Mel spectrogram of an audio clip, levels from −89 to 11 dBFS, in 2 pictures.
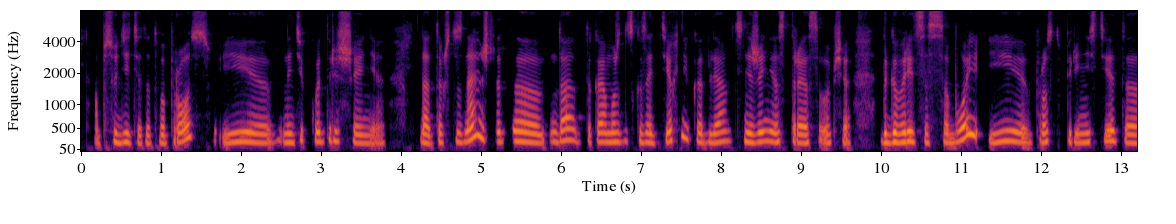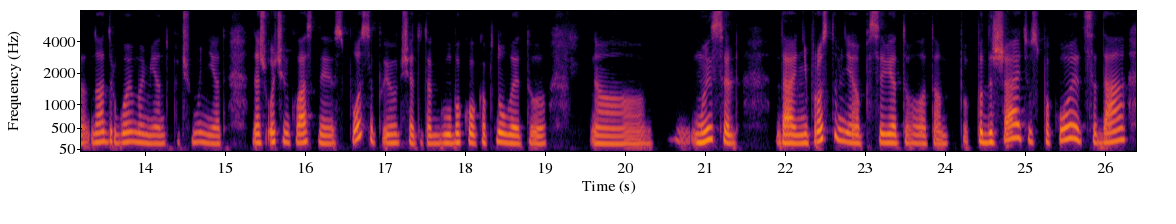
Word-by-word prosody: обсудить 195 -4 -2
этот 170 0 -6
вопрос 205 - -1
и 195 -1 +1 0.2
найти 190 -1 -1
какое-то 205 +3 -2
решение. 180 -5 -3 0.4
Да, 180 -2 +3
так 190 +3 -4
что 200 - -5
знаешь, 260 - +2
это, 205 -2 +2
ну 205 0 -3
да, 230 +2 +2
такая, 200 +1 -1
можно 200 +2 0
сказать, 195 -4 -3
техника 225 - -1
для 190 +3 -1
снижения 205 0 +2
стресса 180 -3 -1
вообще. 185 0 -3 0.3
Договориться 195 0 +4
с - - -7
собой 265 - +3
и 210 +2 +1
просто 195 +1 -4
перенести 195 0 -3
это 185 -5 +1
на 195 +2 +1
другой 200 0 0
момент. 175 -3 -2
Почему 200 +1 -8
нет? 170 -4 -3 0.3
Знаешь, 185 0 0
очень 200 -1 0
классный 190 -2 0
способ. 295 - 0
И, - - 0
вообще-то, 180 -1 -2
ты - - -14
так 175 -1 -1
глубоко 180 +2 +1
копнула 185 +1 +1
эту, 170 0 -1 0.5
ам, 90 - -2 0.3
мысль. 215 -2 +2 0.5
Да, 180 - +5
не 175 +1 +2
просто 235 - +3
мне 195 - +2
посоветовала 180 -1 0
там 170 +1 -5
п - - -8
подышать, 205 +8 +3
успокоиться, 225 +2 +1
да, 220 +6 +2
195 Hz, 130 wpm, -23 LUFS, 180-210 Hz, 0.5 s, Да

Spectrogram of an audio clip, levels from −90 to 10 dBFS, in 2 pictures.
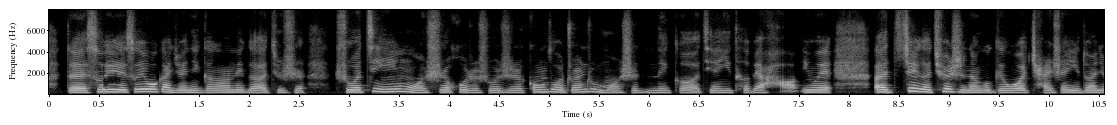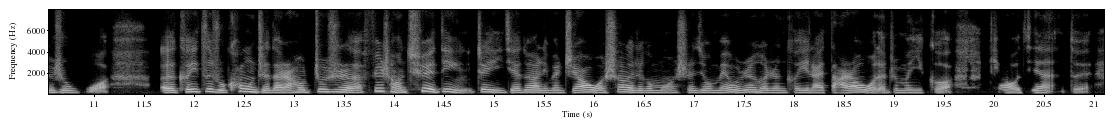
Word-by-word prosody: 对， 190 -1 +5
所 215 +4 +1
以 220 -2 +6
所 230 +3 +2
以 240 - +8
我 235 -1 +9
感 215 -3 +3
觉 190 +1 -1
你 185 -2 -1
刚 180 +1 -3
刚 195 +1 -1
那 200 - -1
个 180 -3 0
就 185 - -7
是， 185 0 -5 0.3
说 205 -1 +2
静 250 +6 -1
音 245 +2 +2
模 195 -9 +1
式， 195 +2 -2
或 200 +1 -2
者 170 -2 -4
说 180 +1 -5
是， 180 -2 -4
工 210 +4 -1
作 215 -3 +2
专 205 +4 -2
注 235 -2 -2
模 170 - -4
式 180 0 -6
的 190 - -9
那 170 0 -4
个 165 -2 -4
建 180 -2 -5
议 170 - -3
特 185 +2 -7
别 170 -2 -1
好。 - - -3
因 200 +1 -1
为， 200 -1 +2 0.4
呃， 205 0 +8
这 280 +9 +2
个 220 -4 +5
确 250 +5 +3
实 215 -4 -1
能 190 0 0
够 195 - -1
给 185 -2 -4
我 175 -2 +2
产 170 -1 -3
生 190 +3 -3
一 185 -2 -1
段 190 +1 0
就 185 - 0
是 190 - -3 0.2
我， - - -1 0.5
呃， 185 -1 +4
可 225 - +3
以 235 - +3
自 245 +2 0
主 190 -3 +1
控 240 +3 +1
制 190 -3 -1
的， 160 -1 +2
然 160 +3 +2
后 195 0 +1
就 230 +4 -1
是， 210 -4 +1
非 285 +8 -1
常 200 -7 0
确 250 +3 +3
定， 210 -4 -2
这 225 -2 +2
一 190 -3 -1
阶 185 0 -2
段 200 0 +1
里 - - -3
面 160 0 -6
只 175 - -5
要 195 +3 +5
我 175 -4 +2
设 215 +3 -2
了 200 -2 +2
这 180 - -3
个 175 - -3
模 165 +1 -6
式， 185 -1 -6
就 180 0 -3
没 165 0 -4
有 200 +1 0
任 205 +3 -1
何 175 - -1
人 165 0 -5
可 170 0 -8
以 160 - -3
来 160 - -1
打 160 0 -2
扰 190 +2 +4
我 175 -5 +1
的 - - -2
这 170 -3 -9
么 160 -1 -5
一 155 0 -8
个 - - -4 0.4
条 155 -2 -2
件。 175 +3 -3
对， - - -8
190 Hz, 305 characters per minute, -23 LUFS, 175-205 Hz, 0.5 s, 我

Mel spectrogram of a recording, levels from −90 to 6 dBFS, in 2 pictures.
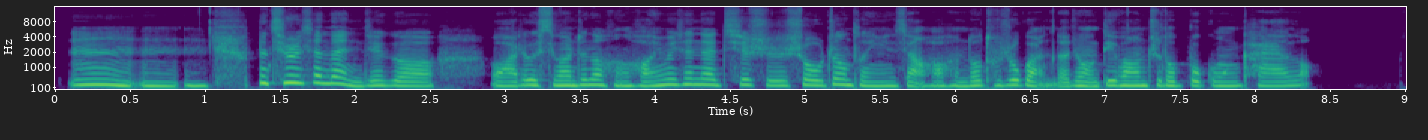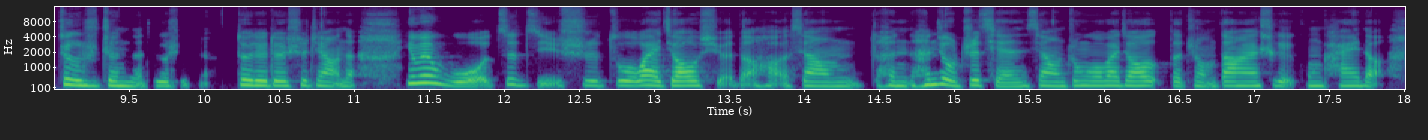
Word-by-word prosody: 嗯 235 -4 +2
嗯 185 -2 -1
嗯， 190 -2 -1 0.4
那 310 - +5
其 - - -6
实 330 0 +6
现 320 +1 +1
在 295 -2 +3
你 195 -6 0
这 205 +3 -1
个， 190 -3 0 0.4
哇， 185 -1 -1
这 220 - -3
个 225 - +3
习 210 - -3
惯 210 0 +4
真 225 +3 +1
的 230 - +2
很 195 -3 -1
好。 190 -1 -1
因 - - +2
为 245 - +1
现 255 +1 0
在 240 -2 +1
其 235 +3 -3
实 205 -2 -3
受 215 +1 0
政 240 +3 0
策 215 -2 -2
影 185 0 -1
响 185 -1 -2
哈， 185 +1 -3
很 190 -1 -2
多 200 +2 +1
图 210 0 -5
书 225 +2 +1
馆 200 -4 +1
的 170 - -3
这 195 - 0
种 175 -2 +1
地 210 +4 +1
方 200 -1 +3
制 200 - -4
都 195 - +2
不 190 +1 -2
公 190 0 -3
开 190 -2 -3
了。 205 +3 -6 0.6
这 250 - +4
个 215 - +6
是 200 - +1
真 195 0 +2
的 180 - -4
这 190 - -8
个 185 - +2
是 180 - -9
真 - - -13
的， - - -19
对 230 - +5
对 210 -1 +6
对， 200 -1 +2
是 210 +3 -4
这 200 - -2
样 185 - +1
的。 - - -5 0.3
因 305 - +5
为 325 0 +8
我 215 -12 +1
自 250 -1 -5
己 205 -1 -8
是 200 0 -4
做 200 +1 +1
外 210 0 +6
交 200 +1 +4
学 200 - -6
的 - - -5
哈， 185 - -5
像 185 -1 0 0.3
很 195 +1 -2
很 230 +5 +3
久 240 -5 +4
之 220 +4 +1
前 170 -4 -3
像 185 -1 -1
中 200 +2 -3
国 200 - +1
外 200 0 +2
交 200 0 +3
的 - - -33
这 180 - -2
种 175 - -5
档 195 0 +3
案 195 0 +2
是 195 - -7
给 190 - -2
公 190 -1 -4
开 190 +1 -3
的， 175 -3 -3
200 Hz, 325 characters per minute, -23 LUFS, 190-215 Hz, 0.6 s, 为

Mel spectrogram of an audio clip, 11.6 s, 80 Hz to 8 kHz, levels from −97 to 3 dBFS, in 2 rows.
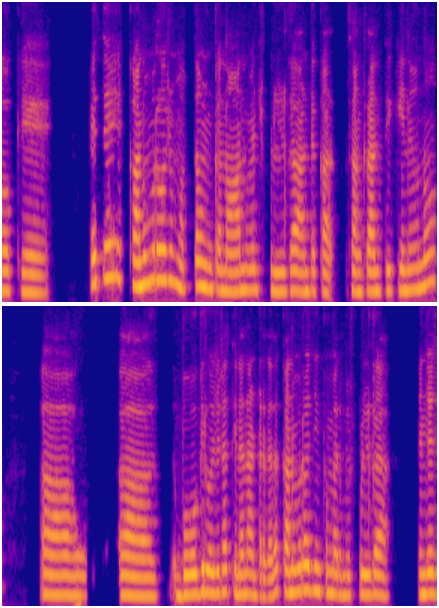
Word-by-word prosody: Okay. 195 -1 -2 0.9
అయితే 265 +4 +2 0.3
కనుమ 245 +3 +5
రోజు 295 0 +3
మొత్తం 230 +3 -1
ఇంకా 210 -1 -2
నాన్ 190 +2 +1
వెజ్ 205 0 -5
ఫుల్‌గా 185 0 -1
అంటే 185 0 -2
క - - -2 0.4
సంక్రాంతికినూనూ 195 +4 -1 0.7
ఆహ్, 190 -1 +1 0.6
ఆహ్, 180 -1 +2 0.4
భోగి 195 +2 +4
రోజున 210 0 +2
తినన్నంటారు 195 -3 -1
కదా! 210 +5 -1
కనుమ 215 +1 +3
రోజు 235 -1 +3
ఇంకా 225 -1 -4
మరి 195 - -2
మీరు 190 0 -6
ఫుల్‌గా 195 0 +2 0.5
ఎంజాయ్ 205 +1 +3
195 Hz, 130 wpm, -20 LUFS, 190-215 Hz, 0.9 s, కనుమ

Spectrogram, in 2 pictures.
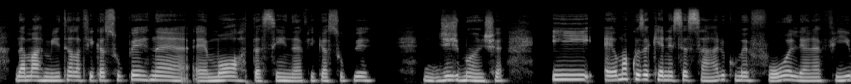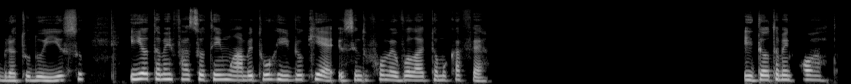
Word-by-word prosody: da 190 -1 +3
marmita, 180 0 +2
ela 190 -1 0
fica 185 +1 -2
super, 200 +3 -1
né, 190 -4 +1
eh, 165 0 -1
morta, 180 -1 +2
assim, 170 +3 0
né, 160 0 0
fica 170 +1 -4
super 175 +2 -3 0.5
desmancha. 175 -2 +1 0.5
E 225 0 +3
é 200 -2 +3
uma 245 +4 +4
coisa 225 -2 +4
que 210 - -1
é - - +4
necessário 185 0 0
comer 190 -3 -2
folha, 175 +1 0
né, 170 0 -1
fibra, 180 0 -1
tudo 185 -1 0
isso. 200 +8 -1 0.5
E 235 +2 +5
eu 255 - +7
também 240 -1 +2
faço 230 -1 -1
eu 220 - -1
tenho 225 -1 +1
um 215 - -1
hábito 205 +3 0
horrível 220 -2 0
que 230 +1 +2
é: 185 - +1
eu - - -3
sinto 200 +1 -4
fome, 210 0 -2
eu 190 - 0
vou 200 +2 +1
lá 185 -1 +1
e - - -7
tomo 200 +1 -5
café. 175 -6 -5 2.6
Então 210 +1 +3
eu - - -3
também 215 -2 +1
corto 205 -2 -4
190 Hz, 175 wpm, -22 LUFS, 175-210 Hz, 2.6 s, eu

